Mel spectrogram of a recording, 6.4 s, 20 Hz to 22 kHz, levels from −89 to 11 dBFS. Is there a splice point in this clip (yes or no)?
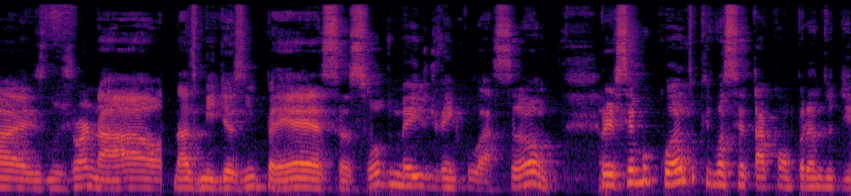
yes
